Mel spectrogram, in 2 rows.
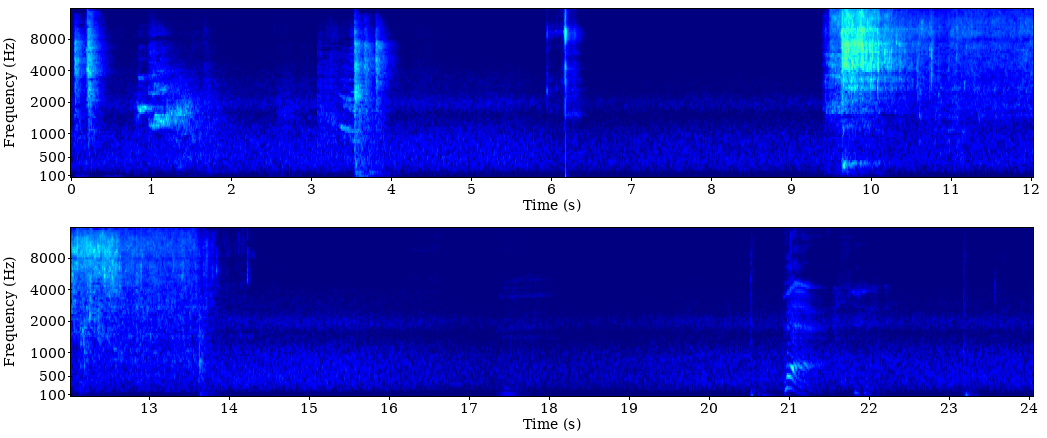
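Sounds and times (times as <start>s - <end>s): tap water running into sink: 9.4s - 14.3s.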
